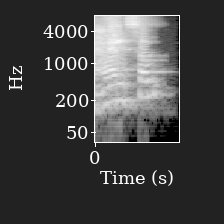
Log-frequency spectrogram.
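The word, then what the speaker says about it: handsome: ये ये क्या है हैंडसम तो इसमें भी जो डी का साउंड है ये साइलेंट है इसके अलावा ई है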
